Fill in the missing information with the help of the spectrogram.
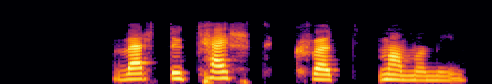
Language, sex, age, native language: Icelandic, female, 10, Icelandic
